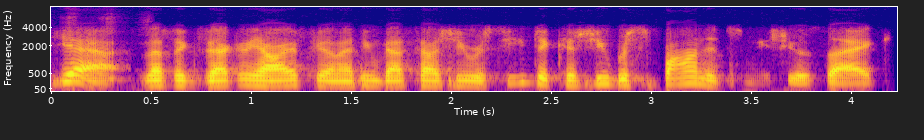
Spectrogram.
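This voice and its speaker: A man's voice: mid-range voice, animated, fast. A man in his late twenties, calling into a radio show and telling his story in a sheepish, rambling way over the phone. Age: late 20s. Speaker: caller. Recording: tinny phone line, dry.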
